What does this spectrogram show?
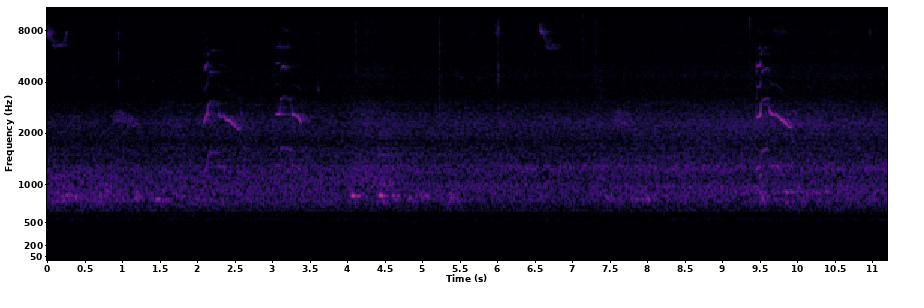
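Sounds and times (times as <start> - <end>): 
steady hiss: 0.0 - 11.1
blue jay giving hawk-like screams: 2.1 - 3.5, 9.4 - 10.0.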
